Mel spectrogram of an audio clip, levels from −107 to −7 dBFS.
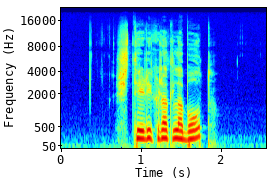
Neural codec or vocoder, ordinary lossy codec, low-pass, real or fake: none; none; 19.8 kHz; real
